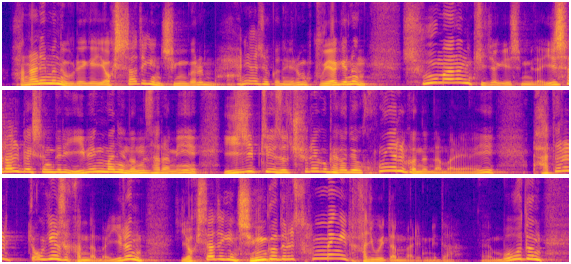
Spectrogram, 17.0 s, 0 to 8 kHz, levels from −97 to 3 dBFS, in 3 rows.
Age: 50-69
